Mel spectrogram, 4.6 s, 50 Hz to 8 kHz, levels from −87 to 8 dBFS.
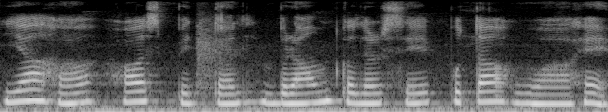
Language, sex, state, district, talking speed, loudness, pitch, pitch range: Hindi, female, Madhya Pradesh, Bhopal, 105 wpm, -14 LUFS, 220 Hz, 210-240 Hz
